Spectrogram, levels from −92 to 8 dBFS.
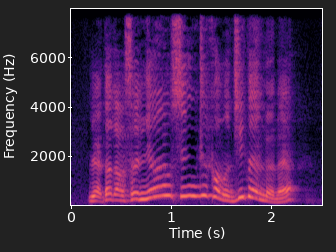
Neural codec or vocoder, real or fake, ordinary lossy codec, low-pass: codec, 16 kHz, 1 kbps, FunCodec, trained on Chinese and English, 50 frames a second; fake; none; none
